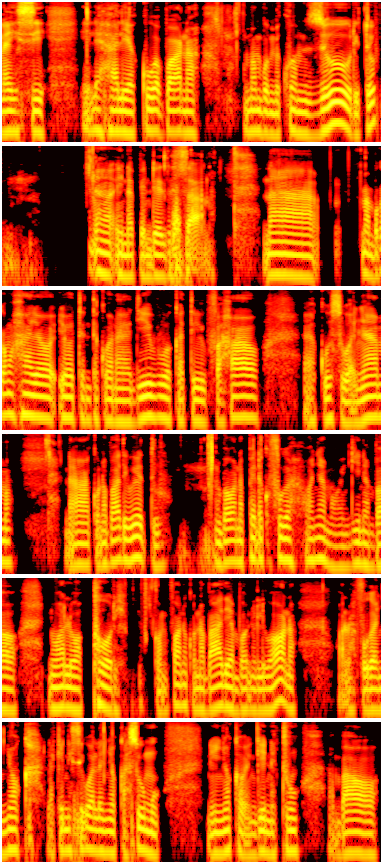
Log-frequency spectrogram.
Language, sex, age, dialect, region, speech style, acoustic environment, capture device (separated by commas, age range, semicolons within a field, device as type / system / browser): Swahili, male, 25-34, Kenya - Nairobi Sheng-influenced, Kenya, excited; tired; focused, people talking, mobile / Linux / Chrome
